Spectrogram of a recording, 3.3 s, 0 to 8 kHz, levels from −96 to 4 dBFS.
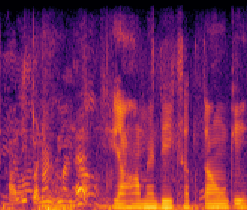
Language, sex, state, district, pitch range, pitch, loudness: Hindi, male, Madhya Pradesh, Bhopal, 130-135 Hz, 130 Hz, -16 LUFS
